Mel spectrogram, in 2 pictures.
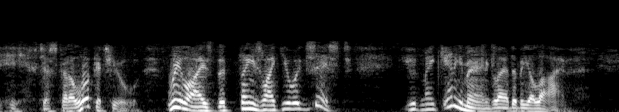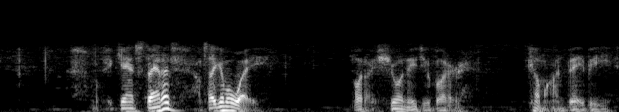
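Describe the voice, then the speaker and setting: An actor playing a wry, hardboiled, flirtatious insurance investigator in 1940s radio noir style. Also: male voice, mid-range voice, sing-song, moderate pace. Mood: coaxing. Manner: wry, wisecracking. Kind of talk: 1940s radio acting, first-person noir narration. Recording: dull 1940s radio broadcast with music.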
